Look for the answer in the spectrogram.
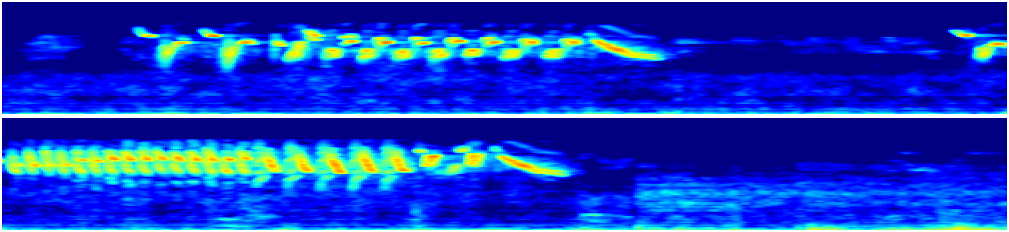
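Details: European goldfinch from Tizi Ouzou, Algeria, singing two long rapid trills of repeated high, slightly buzzy notes, each lasting about two seconds and separated by a short pause.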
